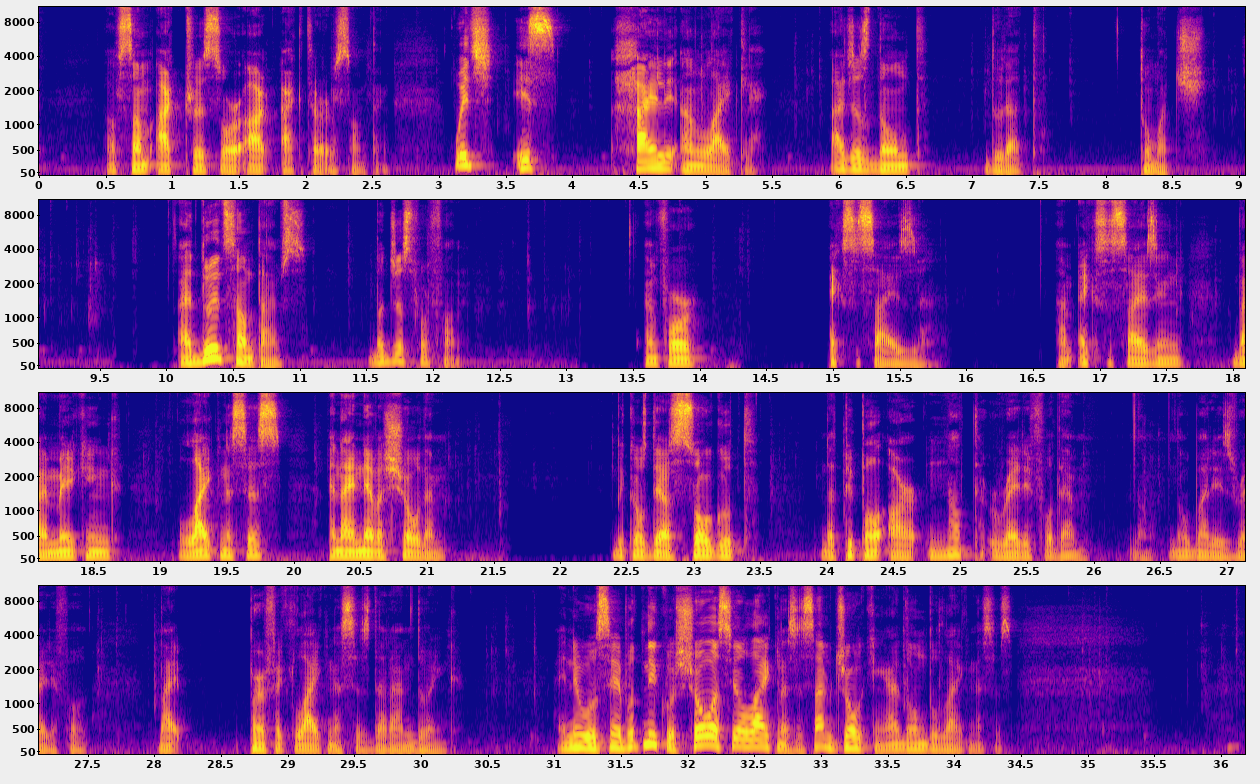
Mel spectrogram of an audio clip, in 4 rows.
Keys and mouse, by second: 9.2 1, 17.3 1, 32.4 ctrl+z, 33.3-36.1 drag.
